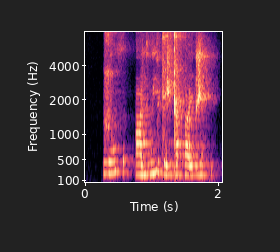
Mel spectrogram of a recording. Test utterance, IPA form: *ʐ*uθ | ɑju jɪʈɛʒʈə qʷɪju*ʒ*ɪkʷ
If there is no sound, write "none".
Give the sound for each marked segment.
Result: ʐ, ʒ

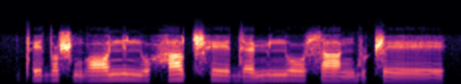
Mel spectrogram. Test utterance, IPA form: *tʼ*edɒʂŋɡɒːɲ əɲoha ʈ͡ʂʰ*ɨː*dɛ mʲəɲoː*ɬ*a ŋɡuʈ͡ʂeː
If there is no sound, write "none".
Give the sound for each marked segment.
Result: tʼ, eː, ɬ

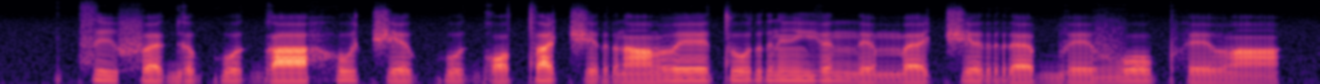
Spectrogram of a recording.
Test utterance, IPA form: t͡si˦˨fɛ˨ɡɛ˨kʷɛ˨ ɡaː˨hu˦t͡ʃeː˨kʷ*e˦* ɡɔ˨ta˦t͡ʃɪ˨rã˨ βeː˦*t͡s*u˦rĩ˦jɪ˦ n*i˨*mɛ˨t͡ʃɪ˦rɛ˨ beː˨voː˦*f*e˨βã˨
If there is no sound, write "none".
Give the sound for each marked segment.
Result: e˨, t, e˨, pʰ

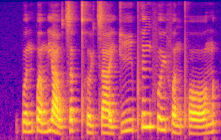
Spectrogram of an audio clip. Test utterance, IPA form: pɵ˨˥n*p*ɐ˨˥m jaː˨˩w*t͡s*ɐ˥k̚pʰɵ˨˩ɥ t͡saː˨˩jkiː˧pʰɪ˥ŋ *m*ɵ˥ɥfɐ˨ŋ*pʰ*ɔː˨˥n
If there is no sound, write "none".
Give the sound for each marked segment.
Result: p, t͡s, f, pʰ

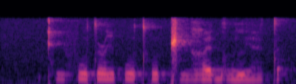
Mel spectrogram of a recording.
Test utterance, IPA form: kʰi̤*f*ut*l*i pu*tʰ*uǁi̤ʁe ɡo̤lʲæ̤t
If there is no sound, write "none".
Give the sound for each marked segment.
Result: f, ɹ, tʰ

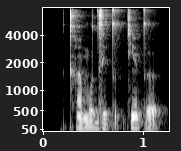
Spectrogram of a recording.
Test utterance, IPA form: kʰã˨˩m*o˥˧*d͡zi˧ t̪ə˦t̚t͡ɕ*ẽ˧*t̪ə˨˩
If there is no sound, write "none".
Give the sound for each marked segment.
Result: o˧, ẽ˥˧

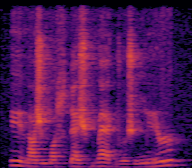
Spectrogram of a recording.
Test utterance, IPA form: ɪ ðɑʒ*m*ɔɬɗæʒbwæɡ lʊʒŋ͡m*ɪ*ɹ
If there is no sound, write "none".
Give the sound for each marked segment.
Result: m, ɪ

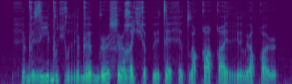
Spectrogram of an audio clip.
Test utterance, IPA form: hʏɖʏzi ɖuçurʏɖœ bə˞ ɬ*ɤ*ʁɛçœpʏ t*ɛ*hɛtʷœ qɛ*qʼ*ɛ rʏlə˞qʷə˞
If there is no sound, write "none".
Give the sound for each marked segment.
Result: ə˞, ɛ, q

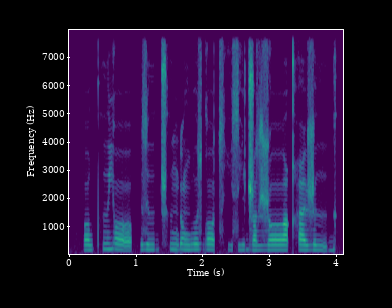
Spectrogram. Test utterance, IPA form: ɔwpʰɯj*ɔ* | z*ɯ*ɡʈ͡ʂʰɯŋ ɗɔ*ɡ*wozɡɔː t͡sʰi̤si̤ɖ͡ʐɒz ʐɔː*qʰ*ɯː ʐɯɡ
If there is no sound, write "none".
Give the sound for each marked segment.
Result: ɔː, ɯː, ŋ, qʰ

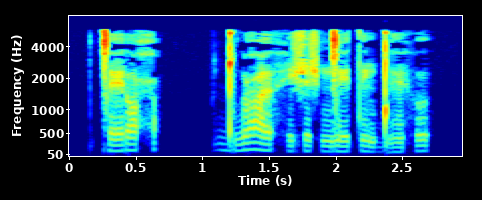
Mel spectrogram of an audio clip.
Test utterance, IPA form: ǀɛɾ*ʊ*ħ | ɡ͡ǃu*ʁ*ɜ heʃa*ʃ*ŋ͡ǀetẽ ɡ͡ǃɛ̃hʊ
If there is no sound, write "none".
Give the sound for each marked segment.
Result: ɔ, ʕ, ʃ

